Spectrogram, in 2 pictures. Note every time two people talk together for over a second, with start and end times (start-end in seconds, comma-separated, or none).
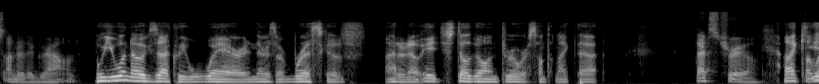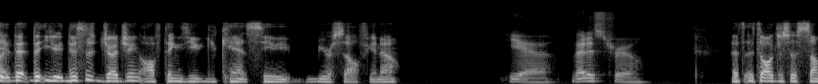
none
